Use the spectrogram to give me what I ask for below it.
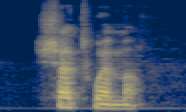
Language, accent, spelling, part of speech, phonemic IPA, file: French, Canada, chatoiements, noun, /ʃa.twa.mɑ̃/, LL-Q150 (fra)-chatoiements.wav
- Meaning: plural of chatoiement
